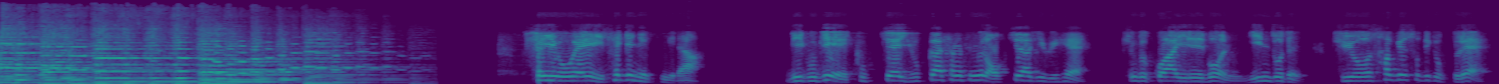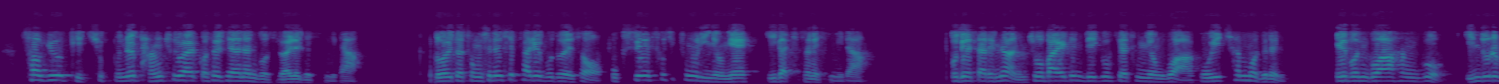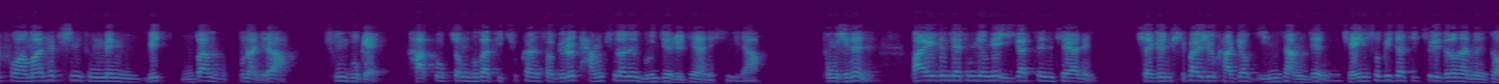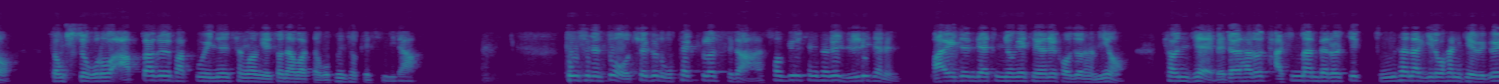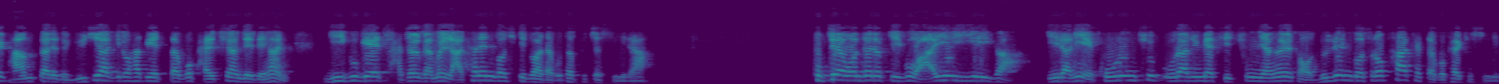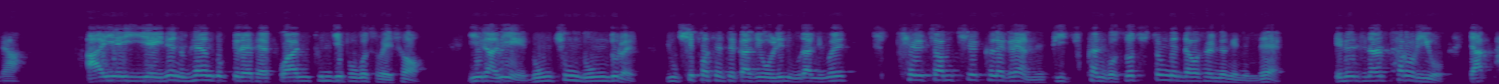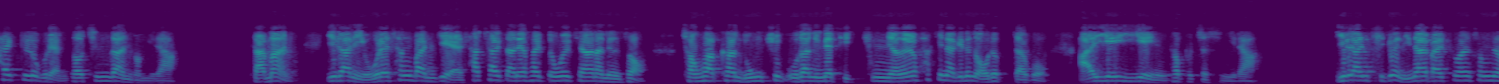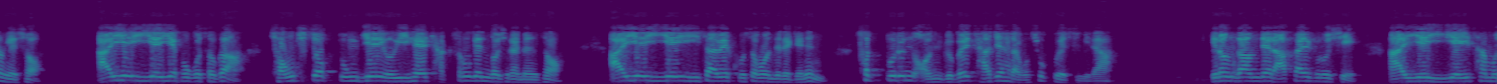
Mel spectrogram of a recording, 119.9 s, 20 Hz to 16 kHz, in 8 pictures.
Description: VOA 한국어 아침 뉴스 프로그램 '워싱턴 뉴스 광장' 2021년 11월 19일 방송입니다. 유엔총회 제3위원회가 북한 내 인권 침해에 대한 책임 추궁 등을 강조한 북한인권 결의안을 표결 없이 합의 채택했습니다. 미국 국무부가 북한을 종교자유 특별우려국으로 재지정했습니다.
